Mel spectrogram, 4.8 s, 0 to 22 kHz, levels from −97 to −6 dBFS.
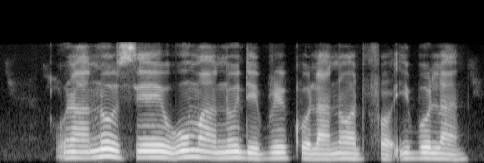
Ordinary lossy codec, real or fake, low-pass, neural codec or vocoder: none; fake; 7.2 kHz; codec, 16 kHz, 6 kbps, DAC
